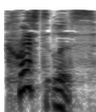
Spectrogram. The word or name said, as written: crestless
